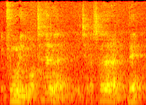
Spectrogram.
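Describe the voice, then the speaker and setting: A man's voice: mid-range voice, racing. A male pastor telling a story in a sermon, animatedly acting out the people in it. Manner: animated storyteller who acts out dialogue. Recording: very echoey room, distant mic, audible background noise.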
